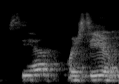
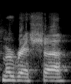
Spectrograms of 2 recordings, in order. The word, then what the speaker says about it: Marcia: Marcia, and I apologize if I misspoke with your first name. Good evening. Can you hear me? Yes. My name is pronounced Marisha, but that's Apologies.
